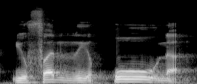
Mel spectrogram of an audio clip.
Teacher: یفرقون، را کو باریک پڑھنا ہے، نیچے زیر، را کے نیچے زیر اور را کو باریک پڑھا جاتا ہے۔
